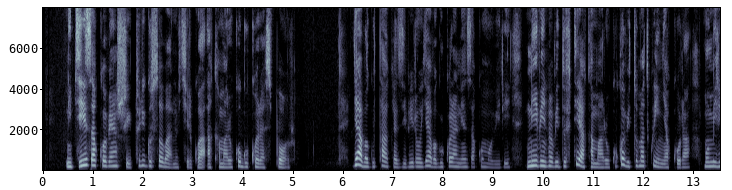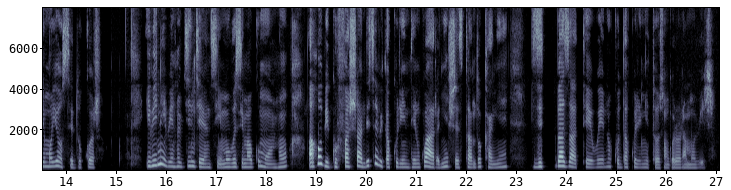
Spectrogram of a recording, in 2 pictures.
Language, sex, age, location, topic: Kinyarwanda, female, 25-35, Kigali, health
